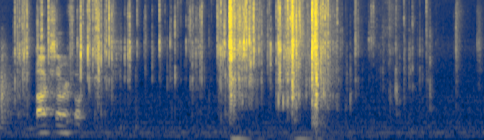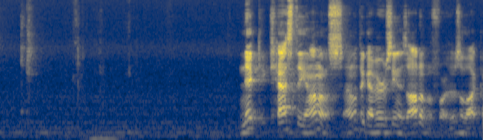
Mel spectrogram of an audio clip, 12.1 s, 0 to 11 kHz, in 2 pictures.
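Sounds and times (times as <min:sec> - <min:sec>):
foil wrapper crinkling: 0:00.0 - 0:05.9.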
